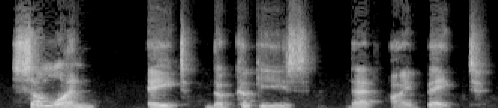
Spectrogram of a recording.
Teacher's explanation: Now notice I is very low.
